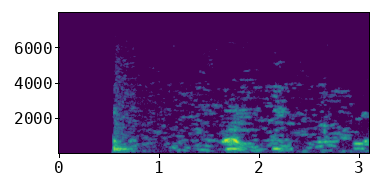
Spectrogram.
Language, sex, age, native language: Icelandic, male, 20-29, Icelandic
